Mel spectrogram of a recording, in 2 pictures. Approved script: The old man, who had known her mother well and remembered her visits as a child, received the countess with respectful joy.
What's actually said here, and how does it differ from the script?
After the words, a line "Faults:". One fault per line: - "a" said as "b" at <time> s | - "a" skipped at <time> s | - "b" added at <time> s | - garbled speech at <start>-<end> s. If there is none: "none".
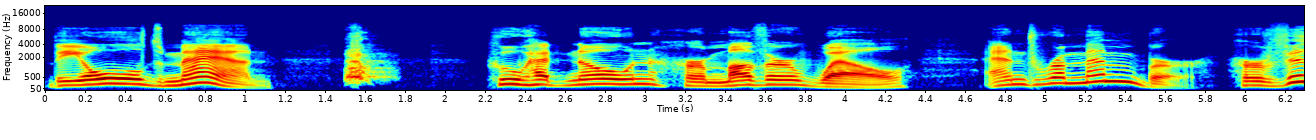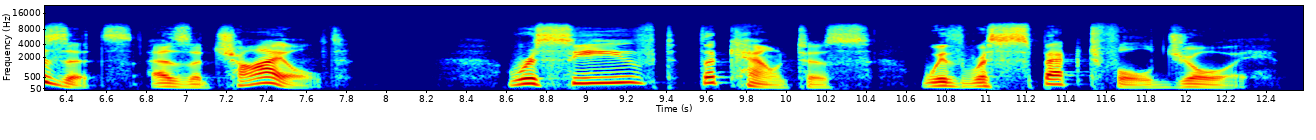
The old man, who had known her mother well and remember her visits as a child, received the countess with respectful joy.
Faults:
- "remembered" said as "remember" at 4.9 s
